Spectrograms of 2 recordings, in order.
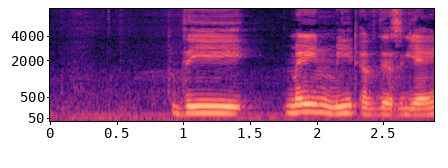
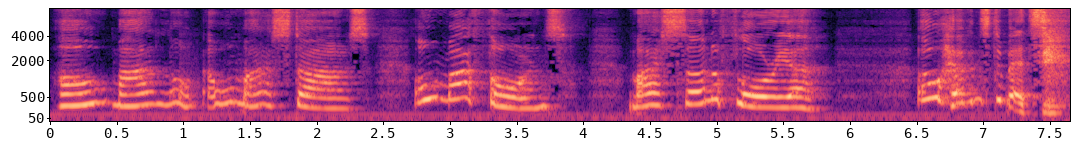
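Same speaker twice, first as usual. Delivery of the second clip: high falsetto farm mom, slow and astonished; drawn-out, high-pitched country exclamations; adorable farm lady; 4 dB louder than usual. Acted. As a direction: gush like a folksy country mother. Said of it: "adorable farm lady expression of just".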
